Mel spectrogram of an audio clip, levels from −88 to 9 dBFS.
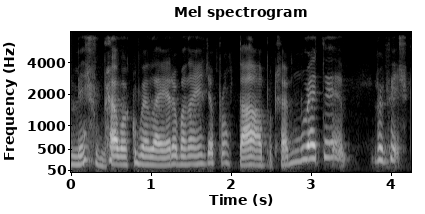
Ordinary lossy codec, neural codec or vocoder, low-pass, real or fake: Opus, 64 kbps; autoencoder, 22.05 kHz, a latent of 192 numbers a frame, VITS, trained on one speaker; 7.2 kHz; fake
